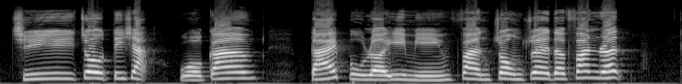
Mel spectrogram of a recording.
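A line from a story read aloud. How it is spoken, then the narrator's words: Loud formal report. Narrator (Chinese): 士兵大声禀报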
